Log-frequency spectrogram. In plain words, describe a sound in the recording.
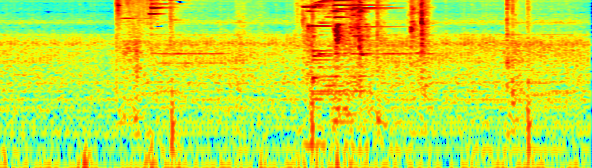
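Bright electronic chimes ring out as gems are collected.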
